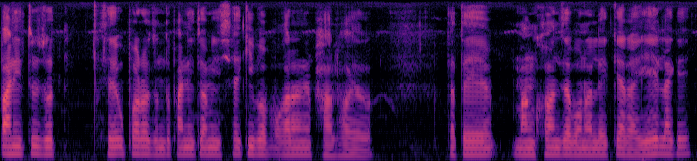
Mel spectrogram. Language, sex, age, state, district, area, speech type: Assamese, male, 30-45, Assam, Morigaon, rural, spontaneous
